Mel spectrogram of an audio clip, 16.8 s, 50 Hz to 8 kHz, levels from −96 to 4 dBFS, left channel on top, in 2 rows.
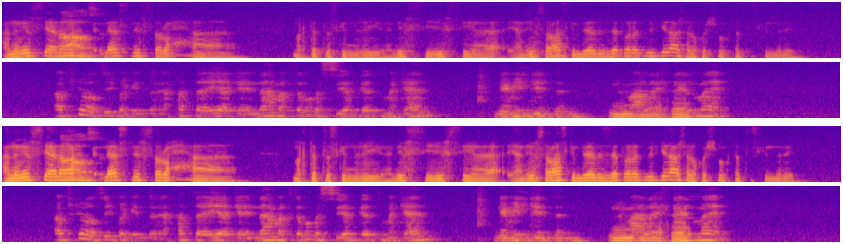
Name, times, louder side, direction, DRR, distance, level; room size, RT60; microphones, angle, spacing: voice 1, 0.0-2.4 2.9-7.9 14.5-15.3, right 5 dB, 40° right, 0.3 m, -23 dB
voice 2, 0.6-1.1 8.9-12.7 13.1-15.6, right 2 dB, 70° right, 2.4 m, -30 dB
8.0 x 4.0 x 4.8 m
head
